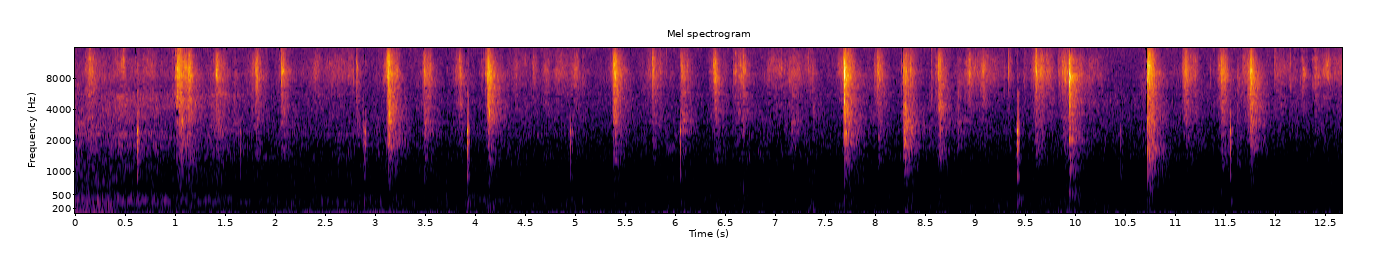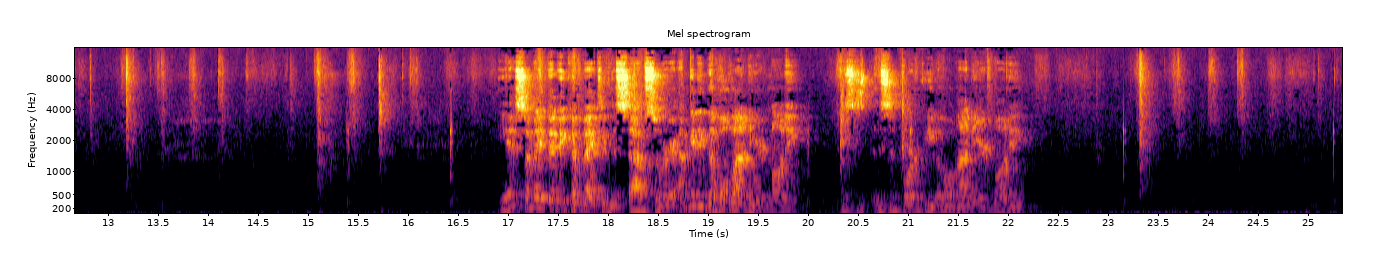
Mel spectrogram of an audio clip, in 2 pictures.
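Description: Playing cards flick and snap as they are shuffled close by.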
